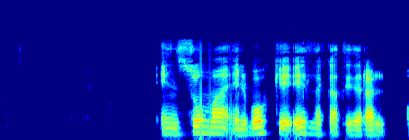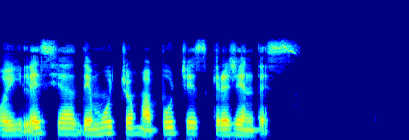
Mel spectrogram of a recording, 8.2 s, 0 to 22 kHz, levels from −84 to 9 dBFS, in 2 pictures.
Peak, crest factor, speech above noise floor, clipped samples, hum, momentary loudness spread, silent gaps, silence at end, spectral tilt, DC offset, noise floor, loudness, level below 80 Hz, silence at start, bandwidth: -6 dBFS; 24 dB; over 63 dB; under 0.1%; none; 7 LU; none; 1.1 s; -3.5 dB/octave; under 0.1%; under -90 dBFS; -27 LUFS; -66 dBFS; 1.6 s; 8.2 kHz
